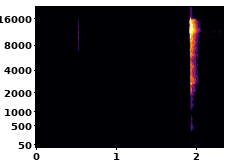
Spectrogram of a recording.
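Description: Near silence, then a single sharp snap near the end as the blade of a Great Eastern Cutlery #36 slipjoint pocket knife closes under its backspring. The crisp snap shows a strong 'walk and talk'.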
